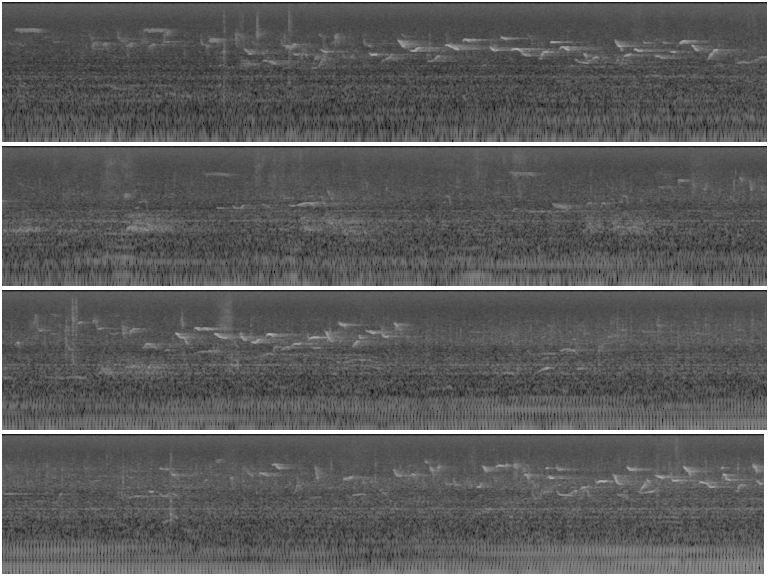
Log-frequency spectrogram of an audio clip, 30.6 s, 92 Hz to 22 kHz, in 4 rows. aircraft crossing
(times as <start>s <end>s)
8.3s 30.5s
